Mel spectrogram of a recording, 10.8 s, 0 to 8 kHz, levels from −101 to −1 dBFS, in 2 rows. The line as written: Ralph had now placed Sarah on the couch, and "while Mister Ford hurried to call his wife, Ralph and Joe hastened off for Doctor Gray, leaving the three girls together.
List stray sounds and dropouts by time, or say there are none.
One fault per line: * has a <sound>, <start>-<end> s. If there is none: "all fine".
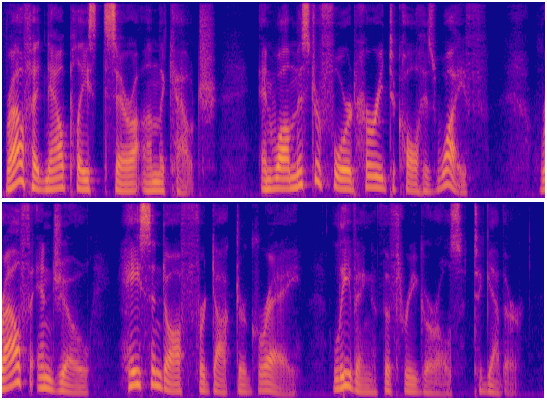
all fine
